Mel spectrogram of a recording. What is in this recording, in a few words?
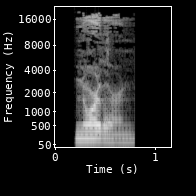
"northern", voice, spelling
